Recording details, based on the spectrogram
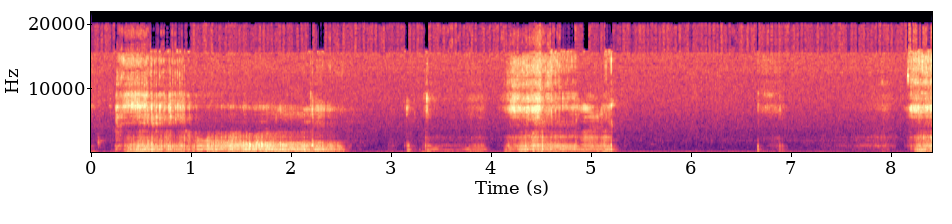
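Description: Rough, rattling breaths drawn in during sleep, with quieter gaps between, in a small quiet room: snoring.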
